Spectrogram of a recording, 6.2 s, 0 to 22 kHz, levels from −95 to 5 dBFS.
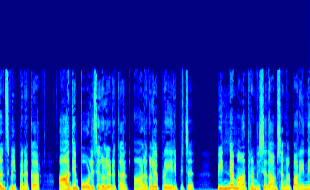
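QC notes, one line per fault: No faults found.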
